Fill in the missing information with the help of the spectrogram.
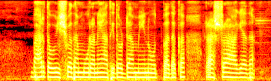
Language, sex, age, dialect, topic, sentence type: Kannada, female, 25-30, Central, agriculture, statement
